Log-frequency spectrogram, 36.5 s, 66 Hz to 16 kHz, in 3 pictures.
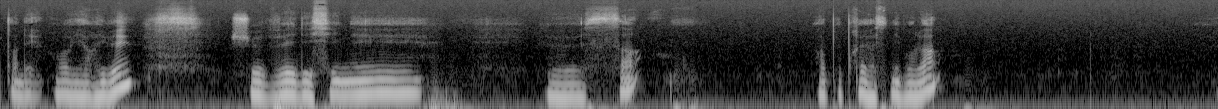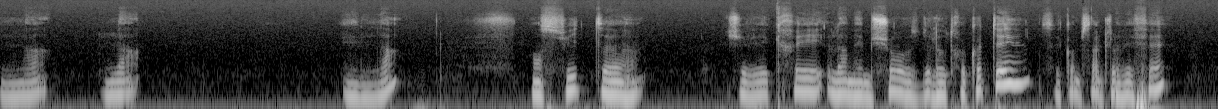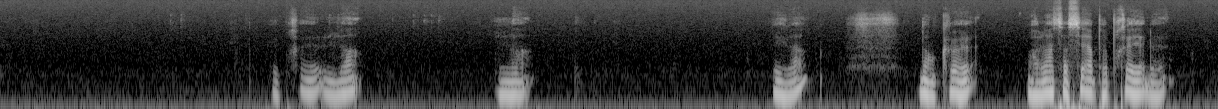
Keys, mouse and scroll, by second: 6.0 click, 10.5 click, 13.1 click, 15.6 click, 17.9 right click, 27.6 click, 29.3 click, 31.8 click, 32.5 right click, 33.6 right click, 36.2-36.5 drag.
